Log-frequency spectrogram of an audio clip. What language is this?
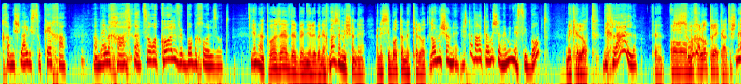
Hebrew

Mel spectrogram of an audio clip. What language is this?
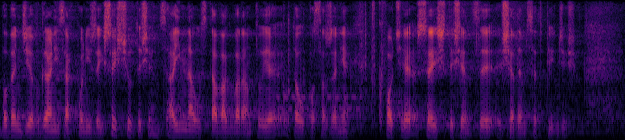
Polish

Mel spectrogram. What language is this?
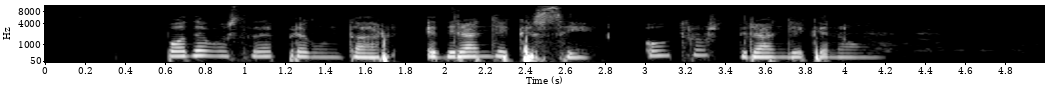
Galician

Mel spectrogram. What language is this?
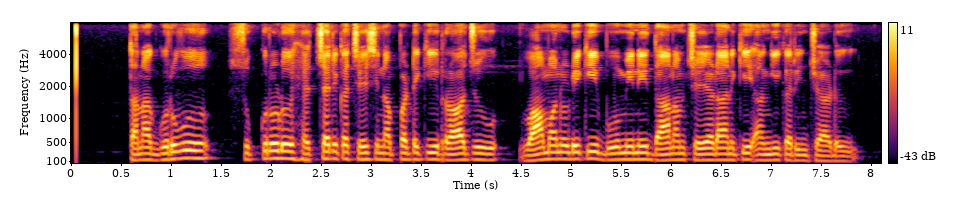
Telugu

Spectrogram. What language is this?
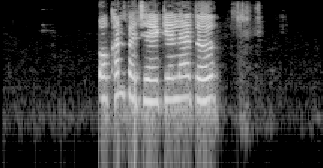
Od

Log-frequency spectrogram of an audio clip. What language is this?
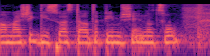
Hebrew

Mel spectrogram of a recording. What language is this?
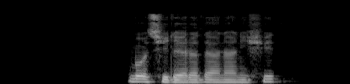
Central Kurdish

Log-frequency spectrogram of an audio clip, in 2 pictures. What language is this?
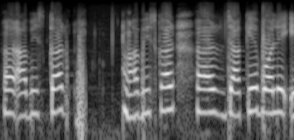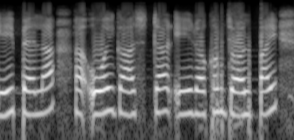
Bangla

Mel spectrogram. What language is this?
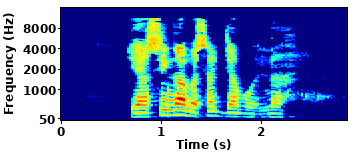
Ganda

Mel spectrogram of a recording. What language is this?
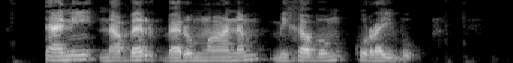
Tamil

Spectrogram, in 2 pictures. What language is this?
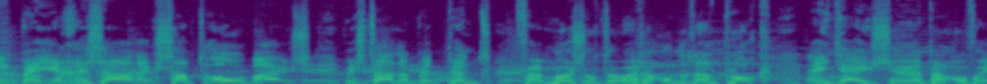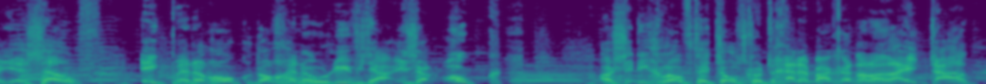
Dutch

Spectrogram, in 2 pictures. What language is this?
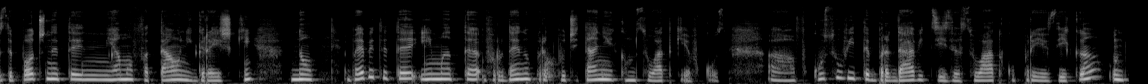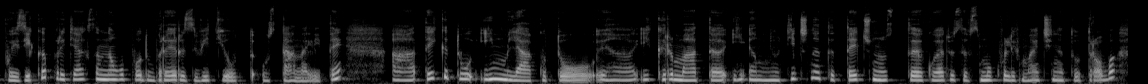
Bulgarian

